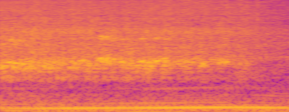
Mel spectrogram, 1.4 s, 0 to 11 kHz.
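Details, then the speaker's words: 2014 Ford Escape power-braking with traction control off: strong steady deep drone with tire squeal, boost building cleanly with no leak hiss; normal turbo boost under load. "it's building boosts there"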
